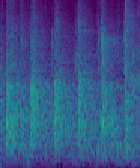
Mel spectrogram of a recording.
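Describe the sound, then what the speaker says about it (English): An audience at an extempore speaking session claps for a participant, six slow, evenly spaced claps that sound close and modest in volume. "Okay, let's clap for Shalu,"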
